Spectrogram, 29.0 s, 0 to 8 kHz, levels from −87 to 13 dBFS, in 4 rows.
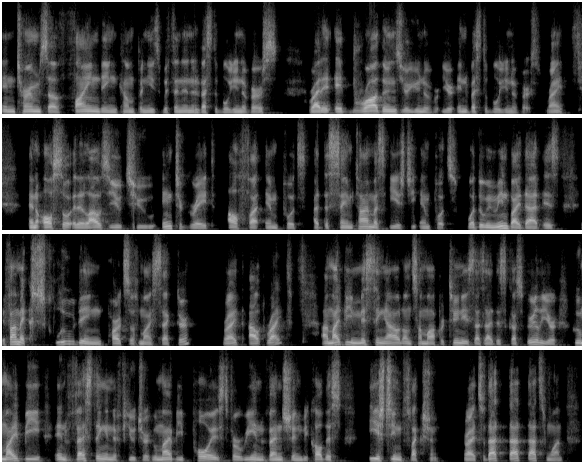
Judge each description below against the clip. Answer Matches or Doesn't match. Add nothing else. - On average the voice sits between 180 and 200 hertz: Doesn't match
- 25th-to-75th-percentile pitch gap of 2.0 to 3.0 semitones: Doesn't match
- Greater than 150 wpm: Matches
